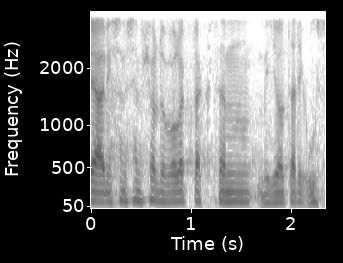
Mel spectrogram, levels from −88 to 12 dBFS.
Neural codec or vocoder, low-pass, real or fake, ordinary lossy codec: codec, 16 kHz, 2 kbps, X-Codec, HuBERT features, trained on LibriSpeech; 3.6 kHz; fake; AAC, 24 kbps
